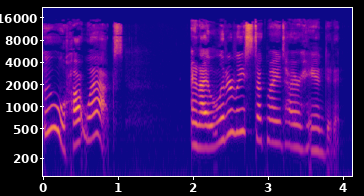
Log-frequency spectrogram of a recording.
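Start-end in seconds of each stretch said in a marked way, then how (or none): 0.0-1.1 high, loud, slow, delighted ooh. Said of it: "I went".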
